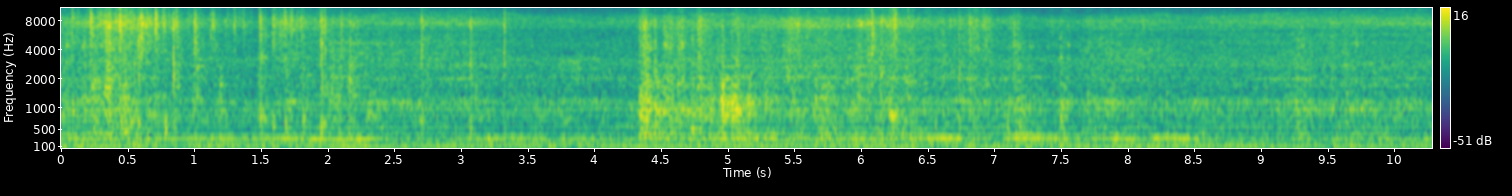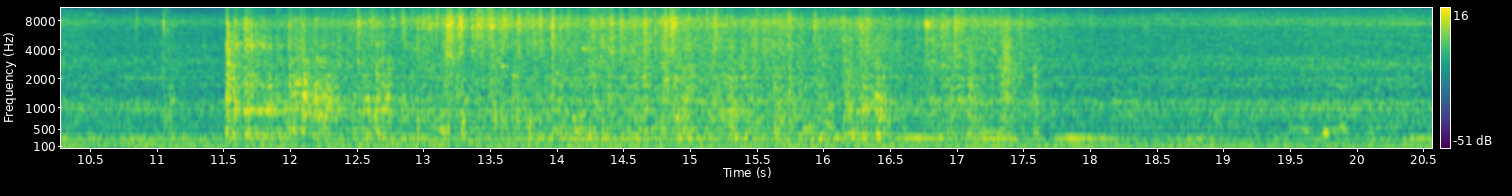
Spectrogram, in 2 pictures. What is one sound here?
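A heavy excavator engine drones steadily.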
